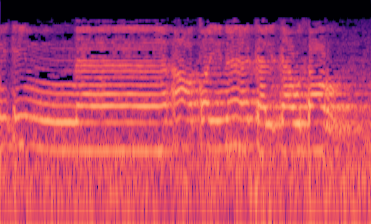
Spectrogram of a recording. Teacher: حرف المد هنا الالف من كلمه انا، وسبب المد الهمز من كلمه اعطيناك، والهمز منفصل عن حرف المد في اللفظ وفي الكتابه.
